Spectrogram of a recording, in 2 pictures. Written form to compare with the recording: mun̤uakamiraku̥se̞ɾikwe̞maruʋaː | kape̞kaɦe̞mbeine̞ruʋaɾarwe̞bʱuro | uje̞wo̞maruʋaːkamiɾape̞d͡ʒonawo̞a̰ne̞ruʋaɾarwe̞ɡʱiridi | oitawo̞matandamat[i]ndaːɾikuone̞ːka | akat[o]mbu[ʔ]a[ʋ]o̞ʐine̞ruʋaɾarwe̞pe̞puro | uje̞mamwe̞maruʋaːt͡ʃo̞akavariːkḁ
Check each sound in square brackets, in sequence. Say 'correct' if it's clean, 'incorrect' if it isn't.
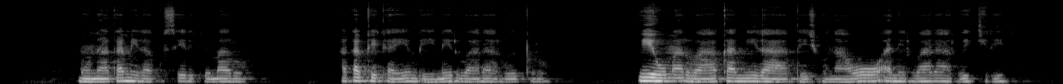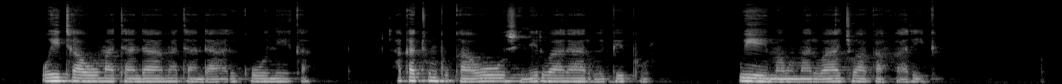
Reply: incorrect, incorrect, incorrect, incorrect

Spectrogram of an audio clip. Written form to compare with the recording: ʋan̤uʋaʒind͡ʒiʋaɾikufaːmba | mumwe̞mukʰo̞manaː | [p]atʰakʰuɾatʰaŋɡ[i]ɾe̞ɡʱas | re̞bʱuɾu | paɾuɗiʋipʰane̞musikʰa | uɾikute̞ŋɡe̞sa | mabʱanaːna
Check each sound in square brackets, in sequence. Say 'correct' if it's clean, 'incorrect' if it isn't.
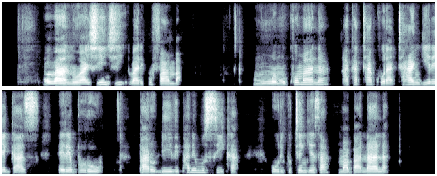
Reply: incorrect, correct

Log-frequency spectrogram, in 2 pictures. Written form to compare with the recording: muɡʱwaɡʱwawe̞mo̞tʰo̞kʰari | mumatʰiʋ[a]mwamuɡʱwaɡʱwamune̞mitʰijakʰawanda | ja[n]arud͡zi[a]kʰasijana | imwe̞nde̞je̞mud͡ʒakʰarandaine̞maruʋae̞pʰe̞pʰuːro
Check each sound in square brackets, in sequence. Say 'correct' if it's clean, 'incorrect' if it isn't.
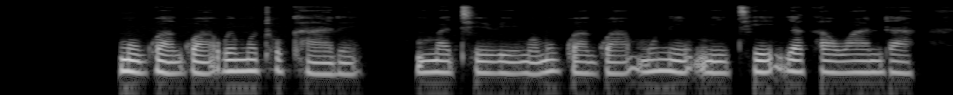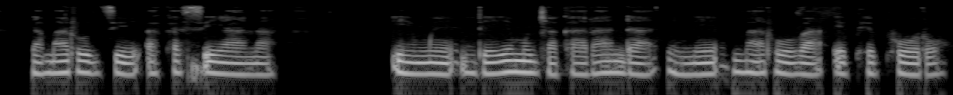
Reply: incorrect, incorrect, correct

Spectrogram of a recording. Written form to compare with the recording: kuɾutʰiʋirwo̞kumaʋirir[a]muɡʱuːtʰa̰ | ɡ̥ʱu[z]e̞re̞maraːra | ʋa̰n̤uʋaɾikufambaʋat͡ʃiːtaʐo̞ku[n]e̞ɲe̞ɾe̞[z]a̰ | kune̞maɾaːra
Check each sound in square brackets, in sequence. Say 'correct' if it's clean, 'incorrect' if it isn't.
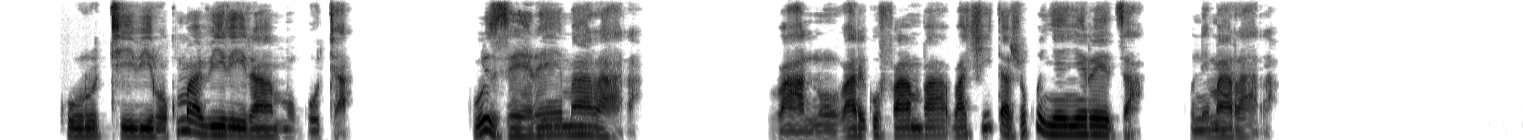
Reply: correct, correct, incorrect, incorrect

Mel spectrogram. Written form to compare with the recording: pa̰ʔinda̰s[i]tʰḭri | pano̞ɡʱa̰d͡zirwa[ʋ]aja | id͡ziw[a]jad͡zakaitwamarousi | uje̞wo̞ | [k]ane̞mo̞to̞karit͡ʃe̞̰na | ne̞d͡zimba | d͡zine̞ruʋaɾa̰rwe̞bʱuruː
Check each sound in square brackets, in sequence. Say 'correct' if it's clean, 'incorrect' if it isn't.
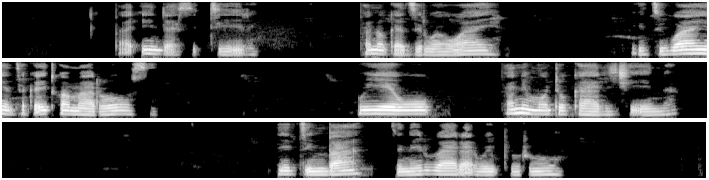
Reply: correct, incorrect, correct, incorrect

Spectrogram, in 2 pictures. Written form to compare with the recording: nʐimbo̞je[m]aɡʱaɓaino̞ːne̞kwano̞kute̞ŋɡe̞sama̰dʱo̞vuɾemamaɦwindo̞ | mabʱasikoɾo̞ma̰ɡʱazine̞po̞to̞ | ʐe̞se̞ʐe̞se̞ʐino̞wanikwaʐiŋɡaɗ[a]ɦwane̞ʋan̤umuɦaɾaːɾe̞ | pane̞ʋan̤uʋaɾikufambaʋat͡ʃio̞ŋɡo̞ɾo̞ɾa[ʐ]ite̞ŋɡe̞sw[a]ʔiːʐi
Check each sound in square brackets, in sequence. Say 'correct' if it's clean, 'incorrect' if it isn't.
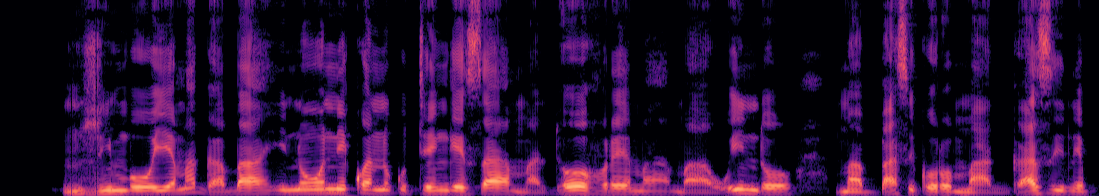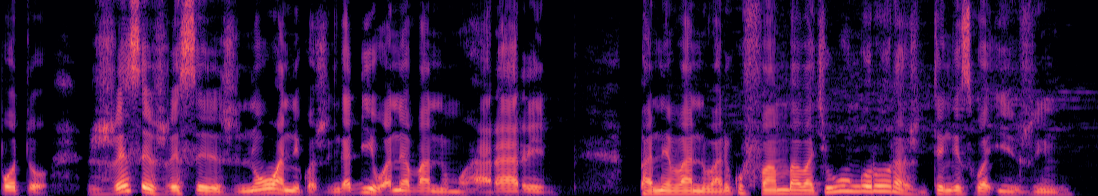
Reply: correct, incorrect, correct, correct

